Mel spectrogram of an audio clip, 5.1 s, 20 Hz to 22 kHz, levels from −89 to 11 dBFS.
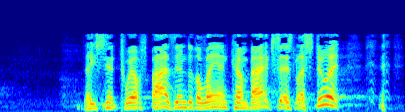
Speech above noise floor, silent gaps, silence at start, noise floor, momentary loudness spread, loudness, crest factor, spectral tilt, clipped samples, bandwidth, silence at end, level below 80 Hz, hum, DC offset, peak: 48 dB; none; 1.05 s; -65 dBFS; 21 LU; -17 LUFS; 18 dB; -5.5 dB/octave; under 0.1%; 6.6 kHz; 0.25 s; -62 dBFS; none; under 0.1%; 0 dBFS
